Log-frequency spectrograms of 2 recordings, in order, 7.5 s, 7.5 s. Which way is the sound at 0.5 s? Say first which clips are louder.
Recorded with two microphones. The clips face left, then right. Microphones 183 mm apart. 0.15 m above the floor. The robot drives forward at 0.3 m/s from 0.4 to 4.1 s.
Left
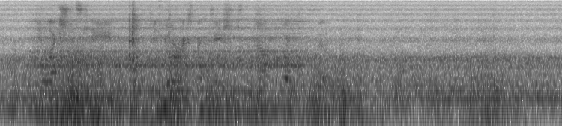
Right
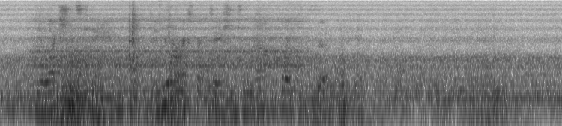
Right 2 dB; 40° right (ahead or behind).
